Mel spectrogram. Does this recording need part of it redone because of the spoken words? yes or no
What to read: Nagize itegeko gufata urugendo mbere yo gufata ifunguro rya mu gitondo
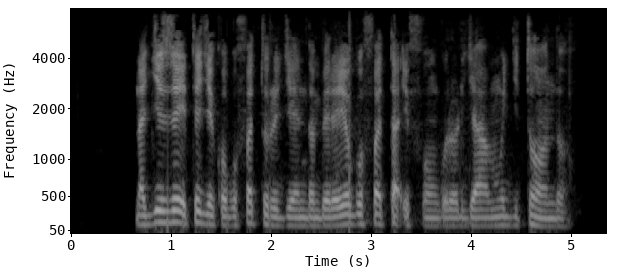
no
